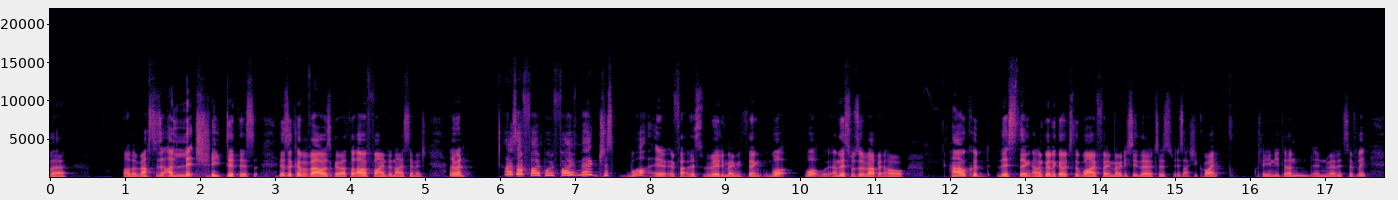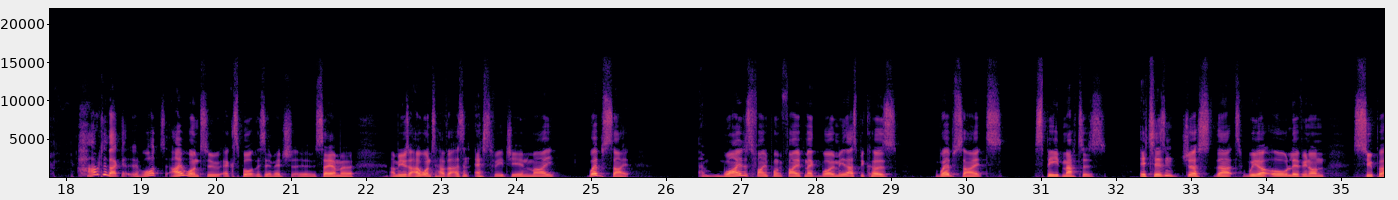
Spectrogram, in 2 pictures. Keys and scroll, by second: 15.8 super+y.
